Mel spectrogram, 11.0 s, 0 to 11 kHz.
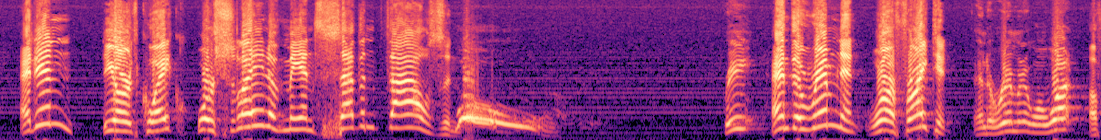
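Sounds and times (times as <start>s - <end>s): faint steady hum: 0.0s - 11.0s
man exclaiming whoa: 4.4s - 5.6s.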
